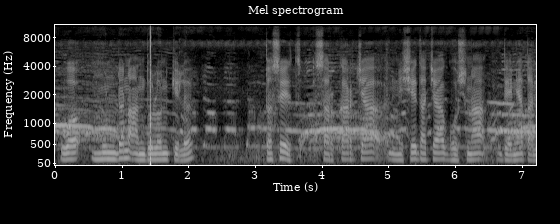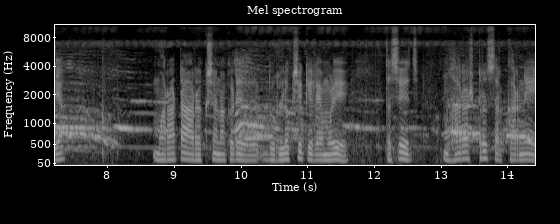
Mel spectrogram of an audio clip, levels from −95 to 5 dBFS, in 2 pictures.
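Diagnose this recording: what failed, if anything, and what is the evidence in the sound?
Storage and playback stage: file tags played as audio. At 1.43 s, text metadata is decoded as samples, producing a hard-edged rasp. The waveform shows a one-sided offset block, and the spectrogram a broadband vertical stripe.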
